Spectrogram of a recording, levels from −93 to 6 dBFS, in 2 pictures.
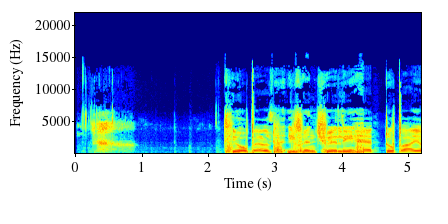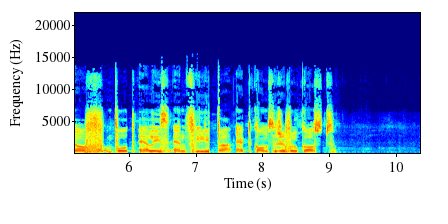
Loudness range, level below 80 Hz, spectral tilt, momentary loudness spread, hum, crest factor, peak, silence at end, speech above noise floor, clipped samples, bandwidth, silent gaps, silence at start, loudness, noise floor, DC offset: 3 LU; -58 dBFS; -2.5 dB/octave; 6 LU; none; 16 dB; -2 dBFS; 1.3 s; 43 dB; under 0.1%; 14.5 kHz; none; 0.15 s; -15 LUFS; -59 dBFS; under 0.1%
